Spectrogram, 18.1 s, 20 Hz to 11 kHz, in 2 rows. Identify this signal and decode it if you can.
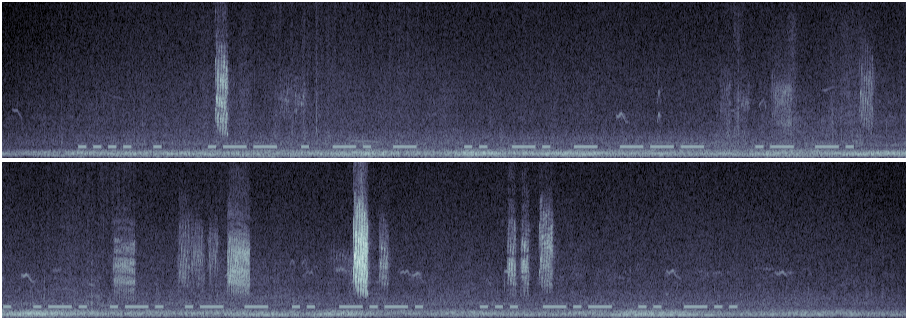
Morse code, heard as a keyed tone, hand-sent with a paddle, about 16 wpm, 840 Hz. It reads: HE WENT INTO AN ERRATIC SKID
